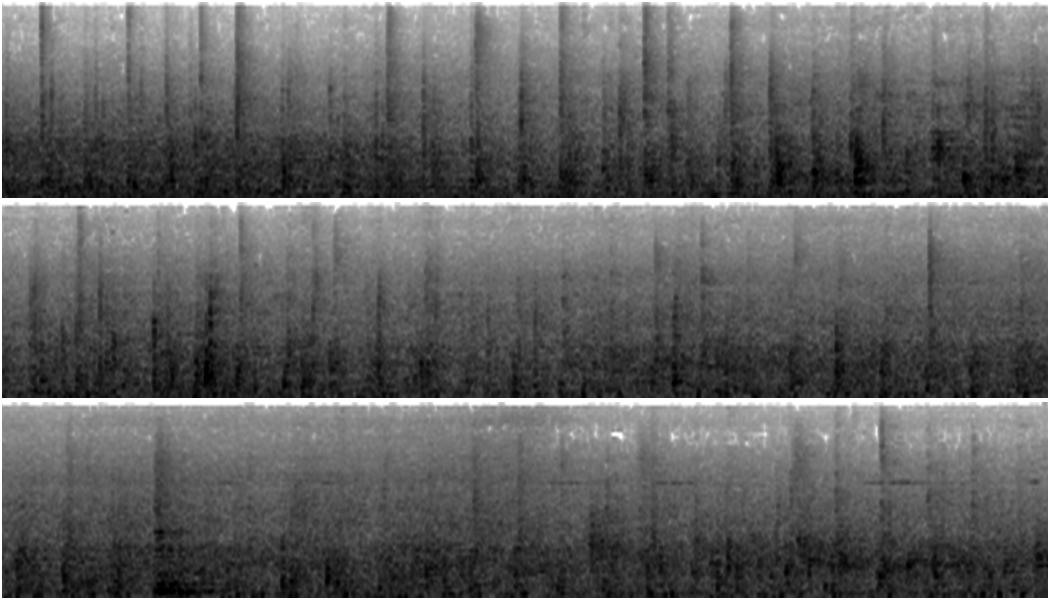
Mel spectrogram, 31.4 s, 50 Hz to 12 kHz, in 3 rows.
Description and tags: Japan Tokyo Train Station Footsteps and Noises 3
One of the many field-recordings I made in and around train (metro) stations, on the platforms, and in moving trains, around Tokyo and Chiba prefectures.
October 2016.
Please browse this pack to listen to more recordings.
departing, tram, metro, departure, beeps, rail, transport, Japan, walking, train, depart, announcement, railway-station, underground, announcements, subway, railway, field-recording, public-transport, train-ride, Tokyo, train-tracks, platform, footsteps, station, train-station, tube, arrival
